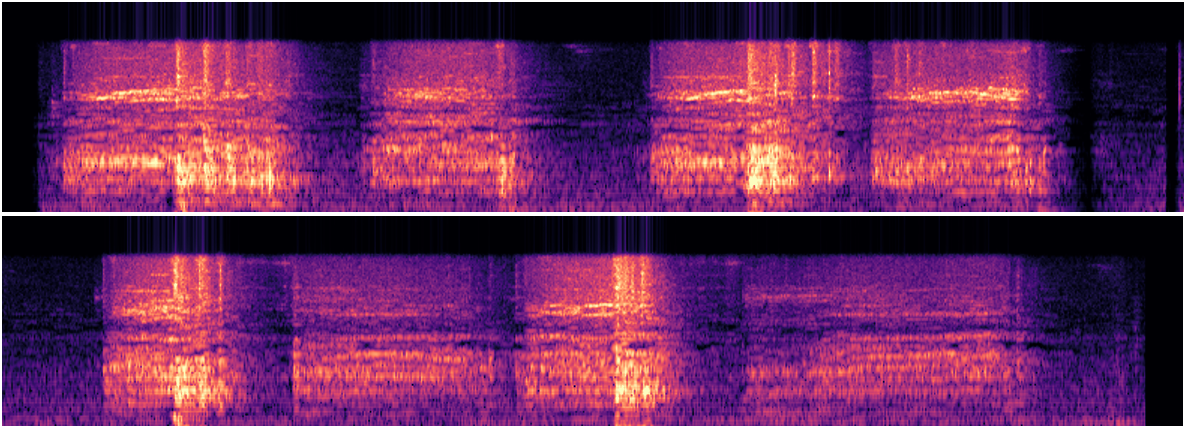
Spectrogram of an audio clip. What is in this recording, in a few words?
spur brake test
